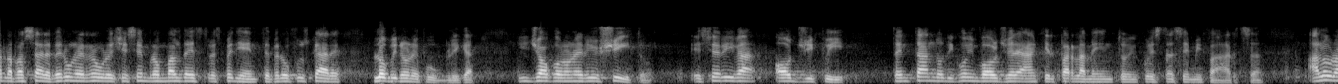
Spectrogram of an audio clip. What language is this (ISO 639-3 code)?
ita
